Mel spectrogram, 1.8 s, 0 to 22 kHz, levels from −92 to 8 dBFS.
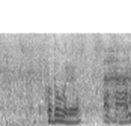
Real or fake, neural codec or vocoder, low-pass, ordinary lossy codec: real; none; 7.2 kHz; none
